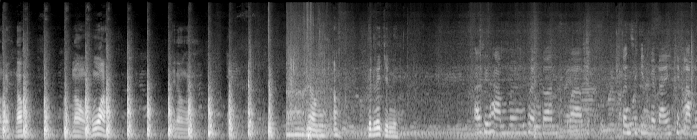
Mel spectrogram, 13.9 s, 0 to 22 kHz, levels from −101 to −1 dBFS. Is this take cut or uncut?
cut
